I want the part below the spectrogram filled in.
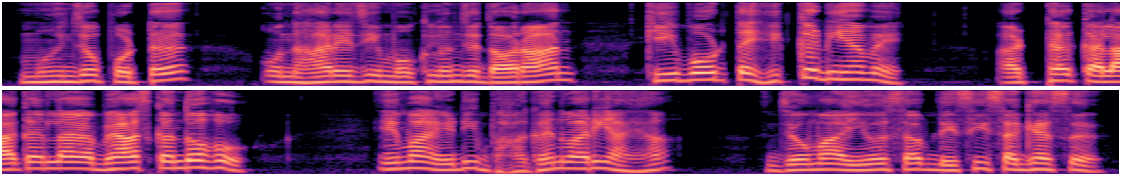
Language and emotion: Sindhi, happy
